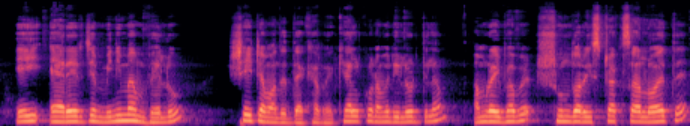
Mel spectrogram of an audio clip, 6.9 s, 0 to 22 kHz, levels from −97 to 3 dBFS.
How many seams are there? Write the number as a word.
one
